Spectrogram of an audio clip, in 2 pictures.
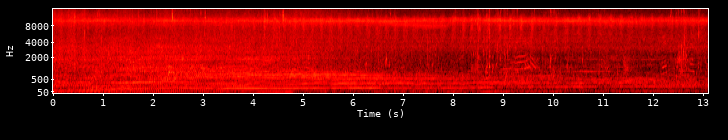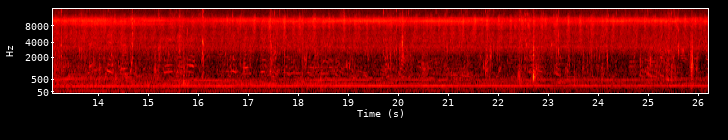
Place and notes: Carp Lake, Shoufeng Township - In the lake side
In the lake side, Yacht, Tourists, Hot weather
Zoom H2n MS+XY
